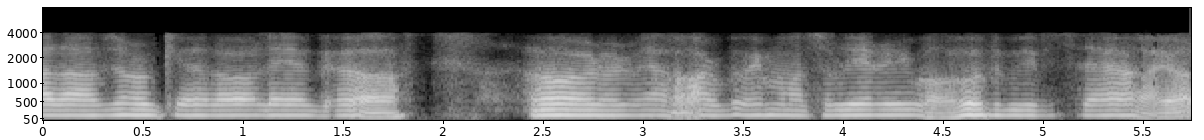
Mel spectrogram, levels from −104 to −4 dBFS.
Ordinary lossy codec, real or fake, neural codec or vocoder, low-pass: AAC, 16 kbps; fake; codec, 16 kHz in and 24 kHz out, 0.4 kbps, LongCat-Audio-Codec, four codebook decoder; 7.2 kHz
